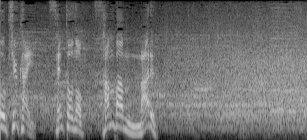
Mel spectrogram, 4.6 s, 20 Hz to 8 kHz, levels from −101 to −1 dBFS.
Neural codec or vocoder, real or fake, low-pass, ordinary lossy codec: none; real; none; none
